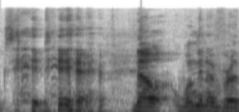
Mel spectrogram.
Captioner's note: laughs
